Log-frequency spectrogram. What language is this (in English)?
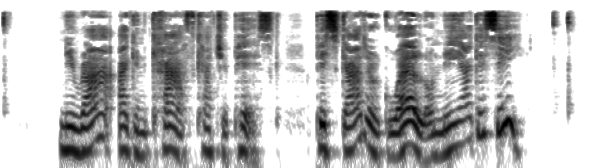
Cornish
